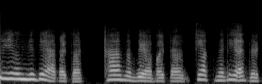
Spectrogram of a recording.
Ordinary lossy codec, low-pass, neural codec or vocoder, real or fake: Opus, 32 kbps; 7.2 kHz; codec, 16 kHz, 0.5 kbps, FreqCodec, smaller model; fake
